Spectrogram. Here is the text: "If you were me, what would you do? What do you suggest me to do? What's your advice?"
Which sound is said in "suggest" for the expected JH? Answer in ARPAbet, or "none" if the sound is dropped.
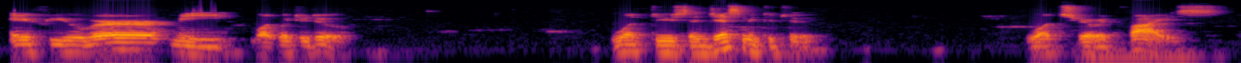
JH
